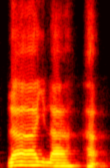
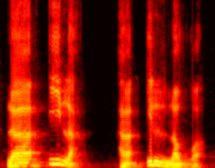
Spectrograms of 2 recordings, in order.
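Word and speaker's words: لا إله إلا الله: Sebagian masyarakat kita mengucapkan lailahailah. Ada yanya-nya di sana. Lailah. Padahal seharusnya diucapkan lailahaillallah bukan lailahaillallah. MaaSiral muslimin rahimani warahimakumullah.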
